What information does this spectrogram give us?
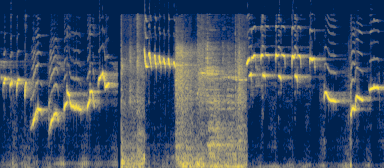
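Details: White-rumped shama singing a provoking lure song, with quick descending whistled notes, then a long harsh rasping stretch, followed by high clear whistles and sharp upslurs.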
